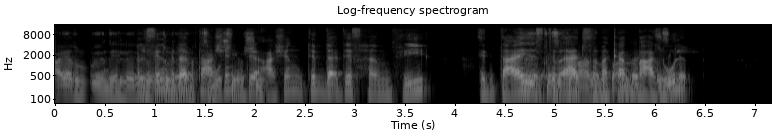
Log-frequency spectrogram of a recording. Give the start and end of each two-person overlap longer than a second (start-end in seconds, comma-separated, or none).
0.8-2.1, 4.6-6.3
